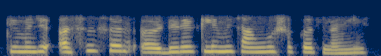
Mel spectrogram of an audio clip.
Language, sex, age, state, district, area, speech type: Marathi, female, 18-30, Maharashtra, Sindhudurg, urban, conversation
